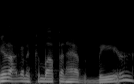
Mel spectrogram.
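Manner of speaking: put-on thick, strong Southern country accent. Retelling what a woman said to her while working security, strong southern accent. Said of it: "real strong Southern accent".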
